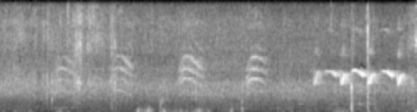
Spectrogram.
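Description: Birds calling: a few scattered chirps, then from about three seconds in a quick run of short, repeated high notes.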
